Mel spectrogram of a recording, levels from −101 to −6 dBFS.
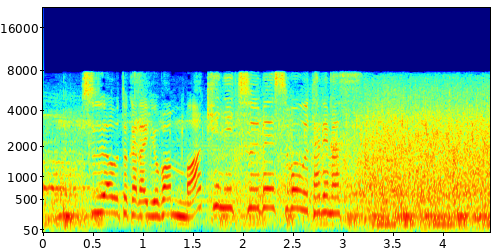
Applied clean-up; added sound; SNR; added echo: none; Wind instrument, woodwind instrument + Clapping / Chirp, tweet; 18 dB; none.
